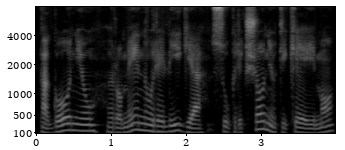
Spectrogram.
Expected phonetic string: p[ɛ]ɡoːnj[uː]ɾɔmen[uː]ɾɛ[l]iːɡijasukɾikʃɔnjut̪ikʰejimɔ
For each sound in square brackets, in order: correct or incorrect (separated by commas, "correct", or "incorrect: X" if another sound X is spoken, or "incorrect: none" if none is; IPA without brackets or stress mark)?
incorrect: a, incorrect: u, incorrect: u, correct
